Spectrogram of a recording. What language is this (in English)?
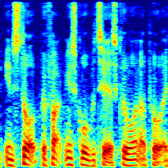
Danish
